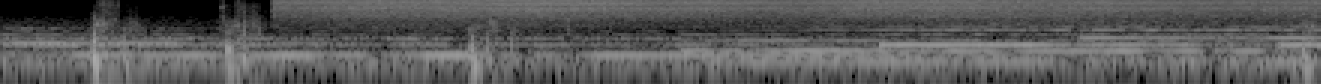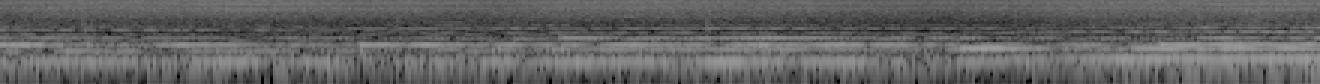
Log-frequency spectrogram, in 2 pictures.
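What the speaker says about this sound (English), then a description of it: "There's a spray can." A spray can hisses in a crime scene investigation game: a steady, close, continuous spray that lasts several seconds after a few short clicks, with soft tonal background music underneath.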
